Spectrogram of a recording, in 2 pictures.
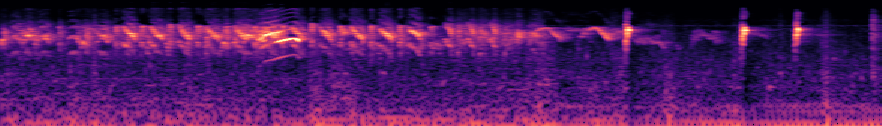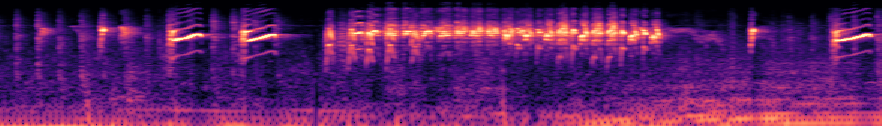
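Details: Sunbird, actively singing, used as a lure sound: a rapid high chattering trill, scattered sharp clicks and short upslurred squeaks, then another fast sizzling trill.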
